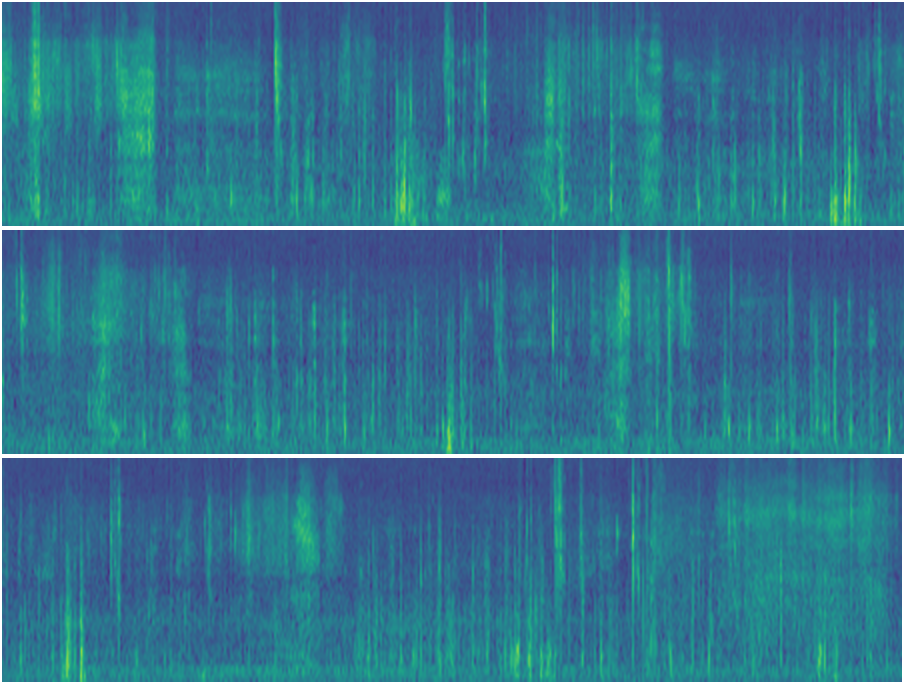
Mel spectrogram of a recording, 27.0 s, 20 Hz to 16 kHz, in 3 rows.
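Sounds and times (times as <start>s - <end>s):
person chewing soft cake: 0.0s - 27.0s.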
